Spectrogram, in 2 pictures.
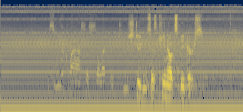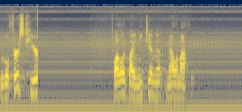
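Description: A man speaks calmly into a microphone over a loudspeaker in a large hall.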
